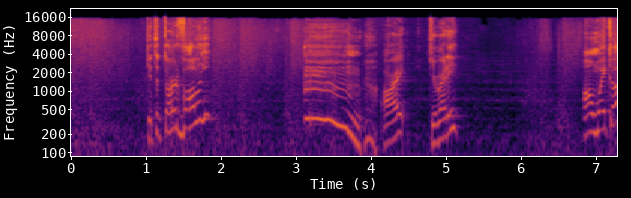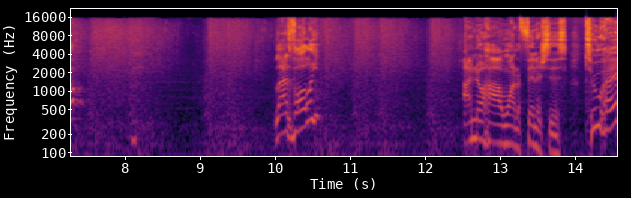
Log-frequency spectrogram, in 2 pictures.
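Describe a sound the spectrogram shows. A young man exclaims with animation into a close microphone.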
